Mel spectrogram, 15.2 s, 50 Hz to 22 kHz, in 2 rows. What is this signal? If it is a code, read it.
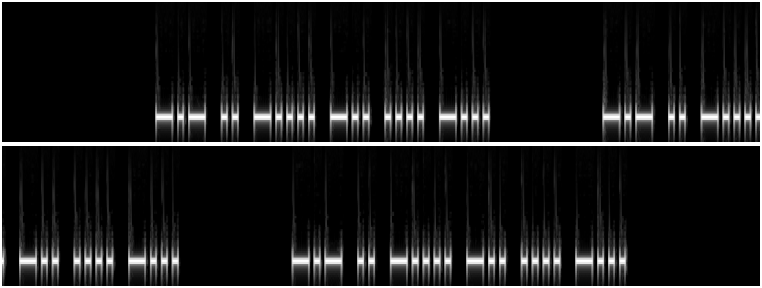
Morse code, heard as a keyed tone, about 22 wpm, 700 Hz. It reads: KI6DHB KI6DHB KI6DHB
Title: USA Call Signs - 6 Characters - Repeated 3x - 22wpm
